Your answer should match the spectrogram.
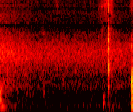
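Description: Quiet room with two small clicks: a faint one early and a sharper one about a second and a half in.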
